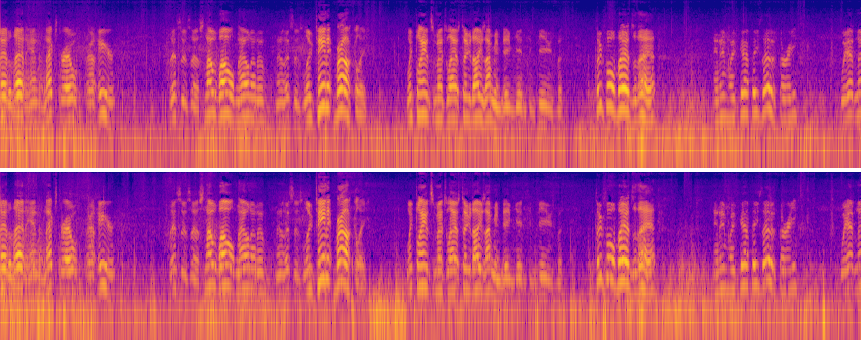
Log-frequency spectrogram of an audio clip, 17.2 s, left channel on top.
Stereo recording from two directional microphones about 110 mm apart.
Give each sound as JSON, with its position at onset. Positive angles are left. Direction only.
{"t": 0.0, "sound": "speech", "side_deg": 0}
{"t": 3.3, "sound": "speech", "side_deg": -60}
{"t": 3.8, "sound": "speech", "side_deg": -40}
{"t": 15.2, "sound": "speech", "side_deg": 0}
{"t": 16.8, "sound": "speech", "side_deg": -20}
